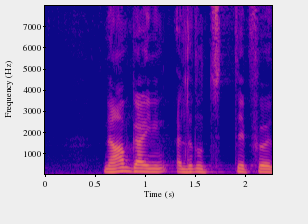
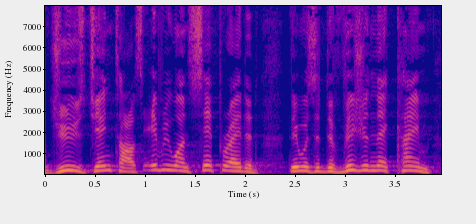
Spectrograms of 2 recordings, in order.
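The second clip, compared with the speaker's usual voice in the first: fervent pulpit delivery; preaching at full force; 6 semitones higher than usual. Acted. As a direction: proclaim it over the congregation. Preaching Paul's words, raised.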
